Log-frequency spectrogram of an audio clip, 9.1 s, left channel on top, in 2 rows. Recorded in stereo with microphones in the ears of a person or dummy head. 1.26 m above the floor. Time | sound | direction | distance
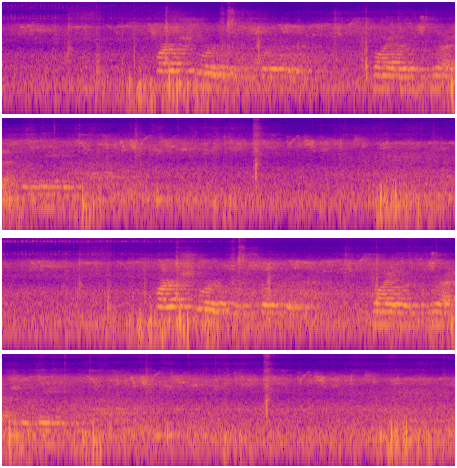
1.5 | a woman speaking | 20° right (ahead or behind) | 5.5 m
